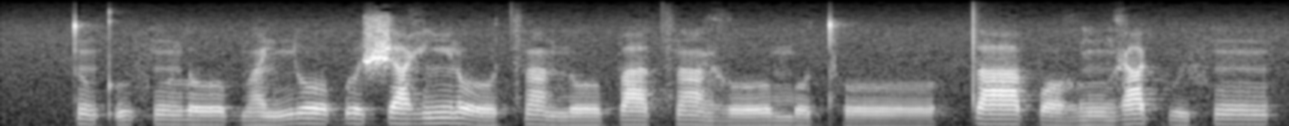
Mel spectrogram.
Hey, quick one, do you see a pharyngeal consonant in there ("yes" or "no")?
no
